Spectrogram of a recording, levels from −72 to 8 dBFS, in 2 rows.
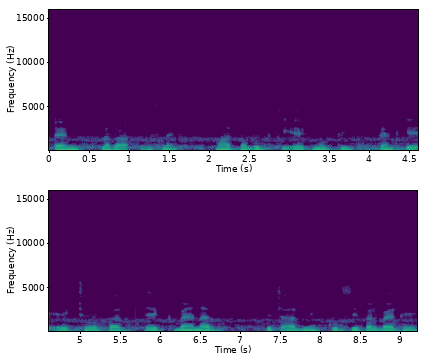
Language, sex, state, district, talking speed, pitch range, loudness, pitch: Hindi, male, Uttar Pradesh, Hamirpur, 130 wpm, 130-135 Hz, -28 LUFS, 130 Hz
